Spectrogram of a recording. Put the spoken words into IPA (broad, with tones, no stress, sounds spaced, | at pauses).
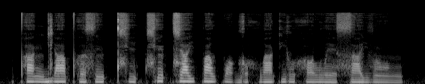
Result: pʰ a˧ ŋ ɡ j a˧ pʰ ə˨˩ s ĩ˨ p̚ t͡ɕʰ i˨ ʔ t͡ɕʰ ĩ˦ t̚ ɕ a˦ j p a˦ w p ɔ˨˩ ɡ o˨˩ h w a˧ k j u˧ h ɔ˧ l w e˨˩ s a˧ j l ɔ̃˨˩ ŋ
